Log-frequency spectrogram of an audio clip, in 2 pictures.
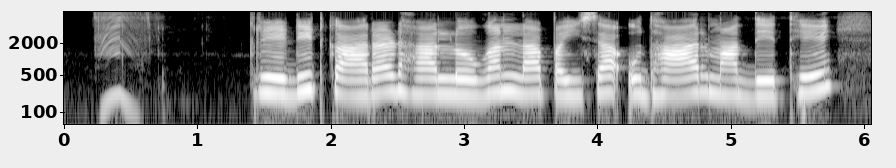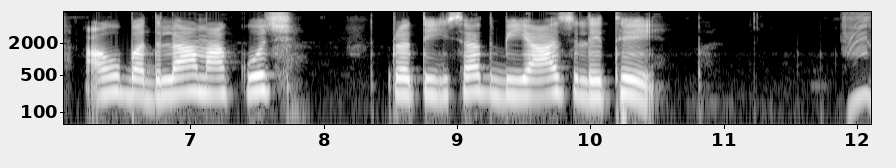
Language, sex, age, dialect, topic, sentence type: Chhattisgarhi, female, 25-30, Eastern, banking, statement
